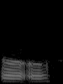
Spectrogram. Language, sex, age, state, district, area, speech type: Assamese, male, 18-30, Assam, Charaideo, rural, conversation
